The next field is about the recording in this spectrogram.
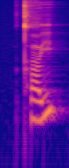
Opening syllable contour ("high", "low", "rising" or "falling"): rising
